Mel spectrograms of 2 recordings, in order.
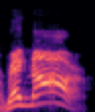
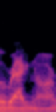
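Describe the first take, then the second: First: High, loud drawn-out call; sudden high-pitched yell. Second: Said in the usual way. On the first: Real, not acted. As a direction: holler the name across the room. Calls a chatter's name twice.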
